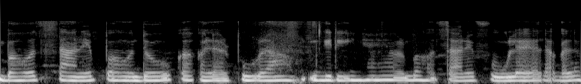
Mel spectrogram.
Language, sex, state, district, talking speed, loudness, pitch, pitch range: Hindi, female, Maharashtra, Mumbai Suburban, 145 wpm, -13 LUFS, 185 Hz, 175-195 Hz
